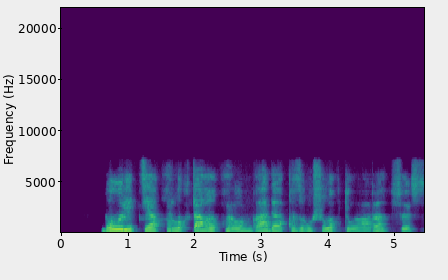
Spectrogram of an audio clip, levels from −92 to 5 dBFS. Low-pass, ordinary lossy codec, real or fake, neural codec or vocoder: 7.2 kHz; none; fake; codec, 32 kHz, 1.9 kbps, SNAC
